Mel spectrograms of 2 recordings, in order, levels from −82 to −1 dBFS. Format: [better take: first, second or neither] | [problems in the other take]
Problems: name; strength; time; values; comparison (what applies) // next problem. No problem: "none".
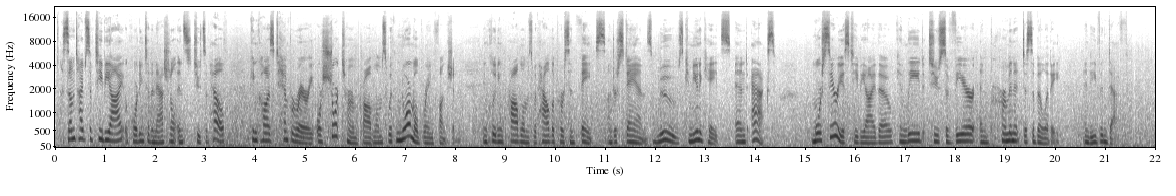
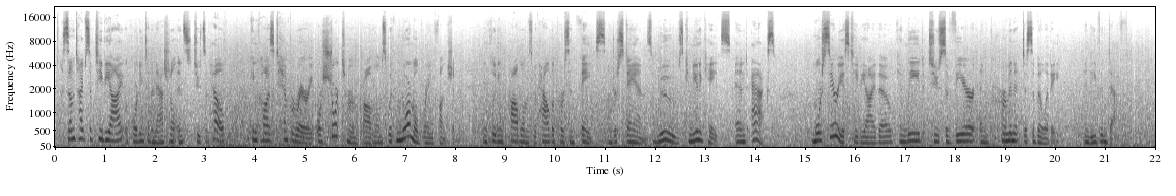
first | wind noise on the microphone; heavy; 7 dB below the speech; occasional gusts in the first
